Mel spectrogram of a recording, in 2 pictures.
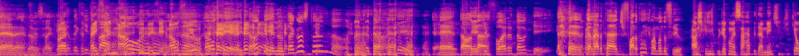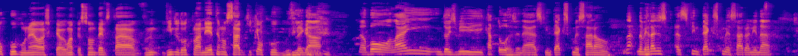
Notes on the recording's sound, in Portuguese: Este episódio faz parte de uma série "pocket" gravada durante o Startup Summit 2023 em parceria com a Invisto e o Economia SC.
